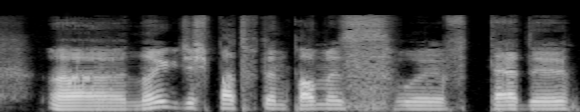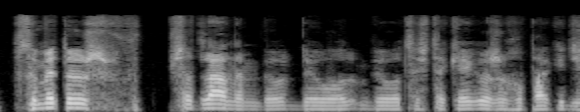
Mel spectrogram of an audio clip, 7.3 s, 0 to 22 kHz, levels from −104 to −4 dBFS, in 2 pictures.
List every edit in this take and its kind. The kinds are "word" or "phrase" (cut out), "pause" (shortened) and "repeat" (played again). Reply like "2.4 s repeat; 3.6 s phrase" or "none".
3.7 s pause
